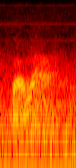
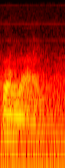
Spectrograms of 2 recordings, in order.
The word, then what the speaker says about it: Sarai: Strange, there are Galatians who pronounce like that, Sarah. They don't pronounce Sarai.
